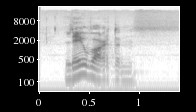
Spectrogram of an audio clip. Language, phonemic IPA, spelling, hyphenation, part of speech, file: Dutch, /ˈleːu̯.ɑr.də(n)/, Leeuwarden, Leeuw‧ar‧den, proper noun, Nl-Leeuwarden.ogg
- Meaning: Leeuwarden (a city, municipality, and capital of Friesland, Netherlands)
